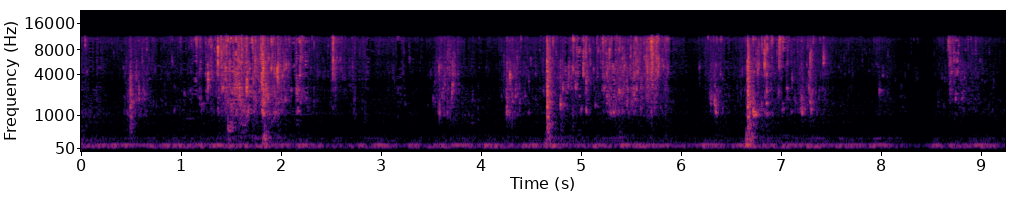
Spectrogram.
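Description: Steady running water splashes continuously while rinsing crochet hair, with a low hum and scattered louder gushes and drips as it pours over something close by.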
